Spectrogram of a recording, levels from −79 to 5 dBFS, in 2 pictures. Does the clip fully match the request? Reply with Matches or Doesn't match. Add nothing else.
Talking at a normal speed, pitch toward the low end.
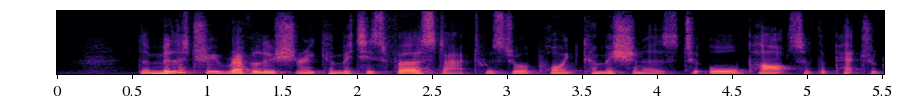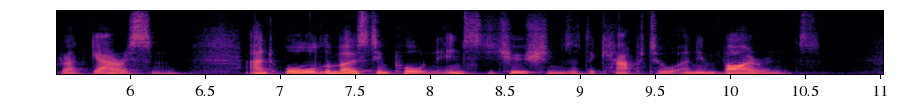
Matches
